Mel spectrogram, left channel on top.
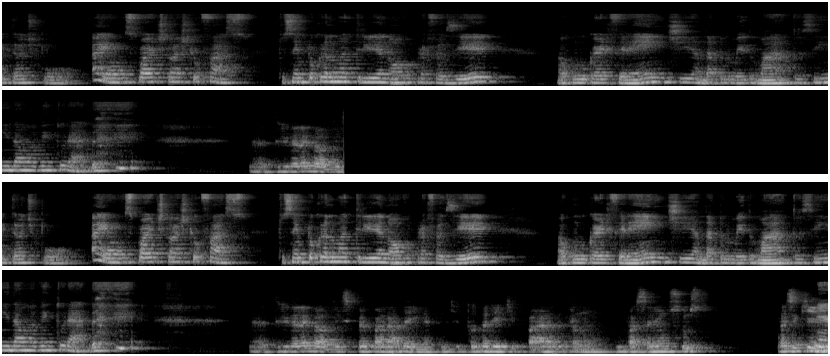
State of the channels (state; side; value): drops out; left; at 11.7 s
